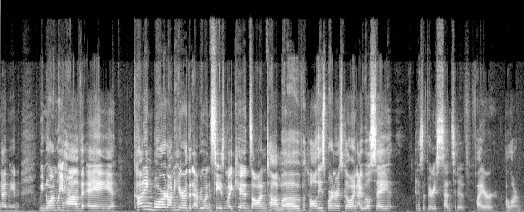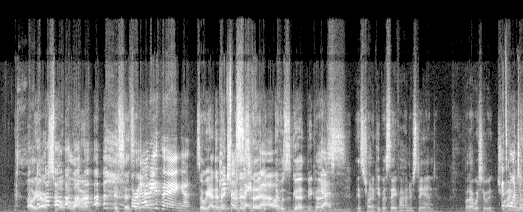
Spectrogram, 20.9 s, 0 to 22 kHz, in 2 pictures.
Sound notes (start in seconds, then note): 10.7 laughs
